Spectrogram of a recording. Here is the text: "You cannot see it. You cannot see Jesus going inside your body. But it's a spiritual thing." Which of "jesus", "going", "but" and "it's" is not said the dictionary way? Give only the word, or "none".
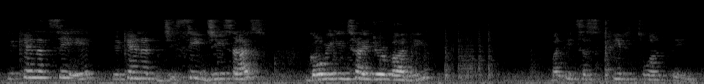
jesus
